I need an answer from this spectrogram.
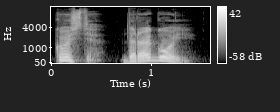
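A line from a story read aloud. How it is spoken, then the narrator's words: Armorer speaking calmly. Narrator (Russian): спокойно начал оружейник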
